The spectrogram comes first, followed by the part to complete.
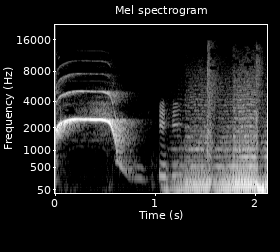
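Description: A child's high-pitched excited squeal that rises, holds briefly and falls away within the first second, followed about a second in by electronic dance music with a steady beat.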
